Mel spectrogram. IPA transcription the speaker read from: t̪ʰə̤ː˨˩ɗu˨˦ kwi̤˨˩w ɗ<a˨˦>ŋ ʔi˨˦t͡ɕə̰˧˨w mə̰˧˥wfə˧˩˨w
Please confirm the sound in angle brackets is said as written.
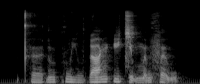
yes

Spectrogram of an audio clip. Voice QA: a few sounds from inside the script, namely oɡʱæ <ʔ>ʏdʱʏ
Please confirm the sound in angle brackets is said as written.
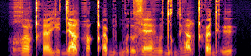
no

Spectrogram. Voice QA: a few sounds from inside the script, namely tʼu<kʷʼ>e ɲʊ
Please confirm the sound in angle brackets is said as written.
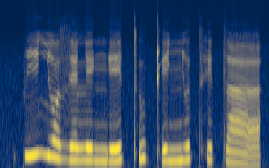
no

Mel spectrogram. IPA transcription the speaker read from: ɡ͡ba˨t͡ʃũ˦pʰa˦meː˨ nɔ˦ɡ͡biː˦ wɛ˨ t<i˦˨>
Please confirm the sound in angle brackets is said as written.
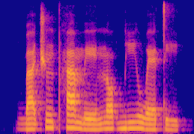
no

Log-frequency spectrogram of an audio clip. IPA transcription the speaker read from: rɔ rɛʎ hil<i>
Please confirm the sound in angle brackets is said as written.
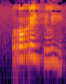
yes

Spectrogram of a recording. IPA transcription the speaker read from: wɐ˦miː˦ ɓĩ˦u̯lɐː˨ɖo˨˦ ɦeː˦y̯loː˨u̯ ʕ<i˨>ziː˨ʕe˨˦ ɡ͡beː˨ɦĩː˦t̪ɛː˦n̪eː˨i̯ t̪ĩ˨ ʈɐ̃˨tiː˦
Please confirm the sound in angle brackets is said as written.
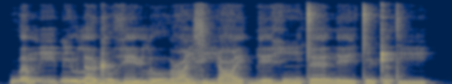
yes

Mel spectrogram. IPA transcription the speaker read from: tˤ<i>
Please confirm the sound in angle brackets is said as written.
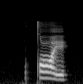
no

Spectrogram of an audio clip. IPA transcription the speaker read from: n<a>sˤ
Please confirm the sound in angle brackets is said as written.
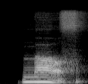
yes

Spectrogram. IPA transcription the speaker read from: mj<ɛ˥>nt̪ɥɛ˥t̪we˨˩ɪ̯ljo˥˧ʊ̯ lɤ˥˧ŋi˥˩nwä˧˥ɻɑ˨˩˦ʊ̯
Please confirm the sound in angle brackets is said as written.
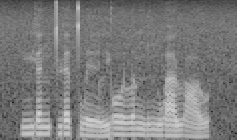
yes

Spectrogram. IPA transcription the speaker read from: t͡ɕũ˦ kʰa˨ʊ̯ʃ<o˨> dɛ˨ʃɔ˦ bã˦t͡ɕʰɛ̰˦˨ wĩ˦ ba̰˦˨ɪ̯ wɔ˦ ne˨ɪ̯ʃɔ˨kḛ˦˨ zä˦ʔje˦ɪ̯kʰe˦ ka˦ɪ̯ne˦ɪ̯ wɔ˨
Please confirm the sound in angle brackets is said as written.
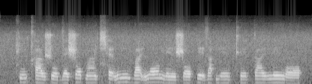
yes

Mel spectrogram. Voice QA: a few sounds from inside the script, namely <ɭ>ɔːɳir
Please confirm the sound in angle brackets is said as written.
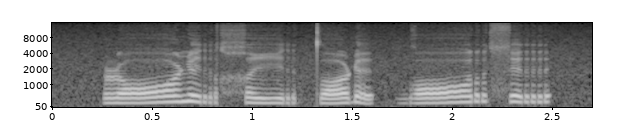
yes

